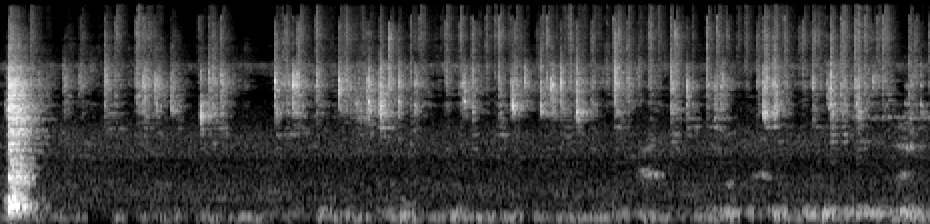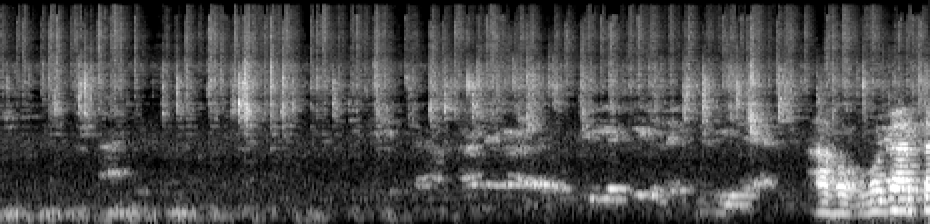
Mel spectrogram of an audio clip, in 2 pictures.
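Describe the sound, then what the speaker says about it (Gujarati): Mustard seeds, cumin and sesame crackle and sizzle in hot oil during tempering in a home kitchen, a steady frying hiss lasting throughout with a voice talking over it. "હવે વઘાર કરવાનું કામ ચાલુ છે."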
